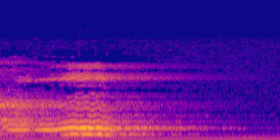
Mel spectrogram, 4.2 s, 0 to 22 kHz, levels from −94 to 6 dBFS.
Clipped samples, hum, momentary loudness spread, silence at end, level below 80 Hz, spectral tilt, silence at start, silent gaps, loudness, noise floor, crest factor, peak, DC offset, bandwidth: under 0.1%; none; 22 LU; 1.35 s; -52 dBFS; -9 dB/octave; 0 s; none; -22 LUFS; -53 dBFS; 16 dB; -8 dBFS; under 0.1%; 4 kHz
